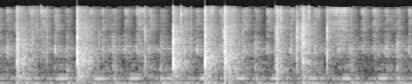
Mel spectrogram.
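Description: Steel palette knife scraping and tapping across thick wet acrylic paint on paper in about seven short strokes, over background music.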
